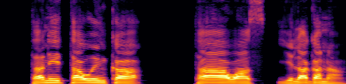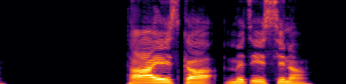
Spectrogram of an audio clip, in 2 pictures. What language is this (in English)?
Gamo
